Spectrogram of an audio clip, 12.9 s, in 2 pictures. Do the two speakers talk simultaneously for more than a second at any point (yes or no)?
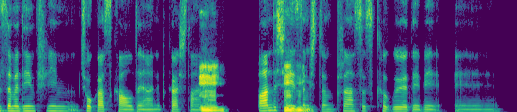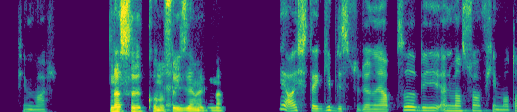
no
